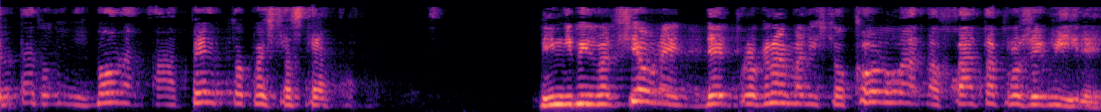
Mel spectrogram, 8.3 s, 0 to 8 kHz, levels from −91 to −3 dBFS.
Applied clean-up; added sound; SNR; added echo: neural mask model DeepFilterNet 3.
